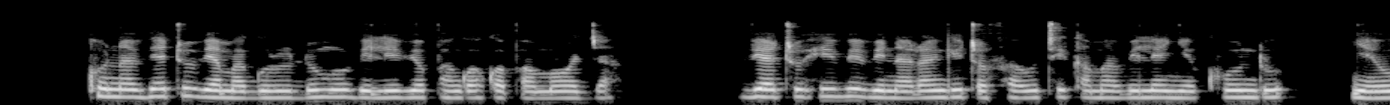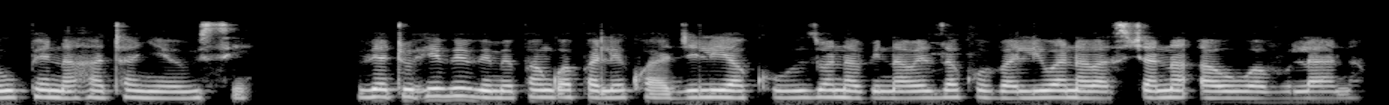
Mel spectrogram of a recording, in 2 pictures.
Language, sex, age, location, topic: Swahili, female, 18-24, Kisumu, finance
